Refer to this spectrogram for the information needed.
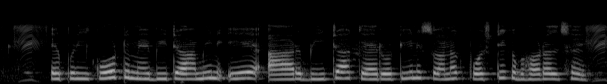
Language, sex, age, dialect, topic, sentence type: Maithili, female, 18-24, Bajjika, agriculture, statement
